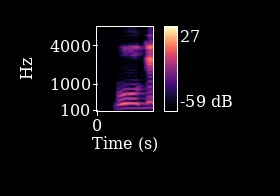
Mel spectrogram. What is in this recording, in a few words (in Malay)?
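"bugis", Malay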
